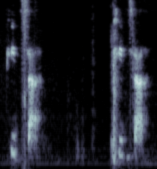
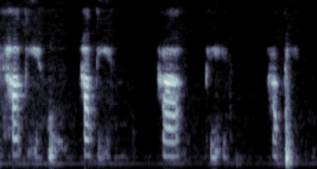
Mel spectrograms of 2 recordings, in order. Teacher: the schwa sound when we have an unstressed syllable or when you don't usually say as loud sometimes it makes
